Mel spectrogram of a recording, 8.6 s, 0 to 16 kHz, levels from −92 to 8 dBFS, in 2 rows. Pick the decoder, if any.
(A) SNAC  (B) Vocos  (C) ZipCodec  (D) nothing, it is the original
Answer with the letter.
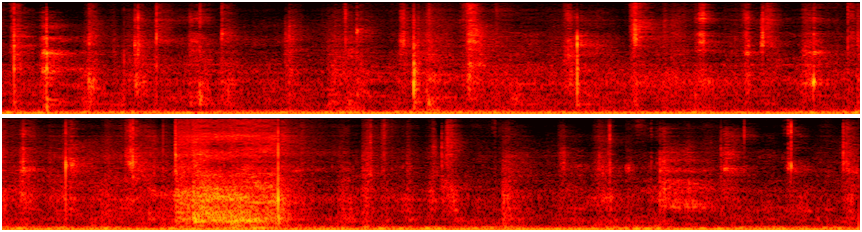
A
